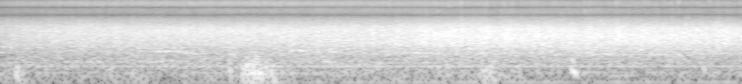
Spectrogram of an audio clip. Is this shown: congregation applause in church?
yes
